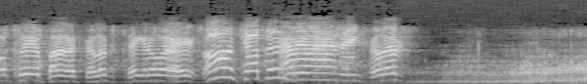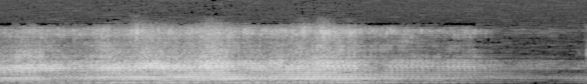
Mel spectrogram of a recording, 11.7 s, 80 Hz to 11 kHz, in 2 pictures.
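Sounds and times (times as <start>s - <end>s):
speech: 0.0s - 4.1s
airplane engine drone during takeoff: 4.0s - 11.7s.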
